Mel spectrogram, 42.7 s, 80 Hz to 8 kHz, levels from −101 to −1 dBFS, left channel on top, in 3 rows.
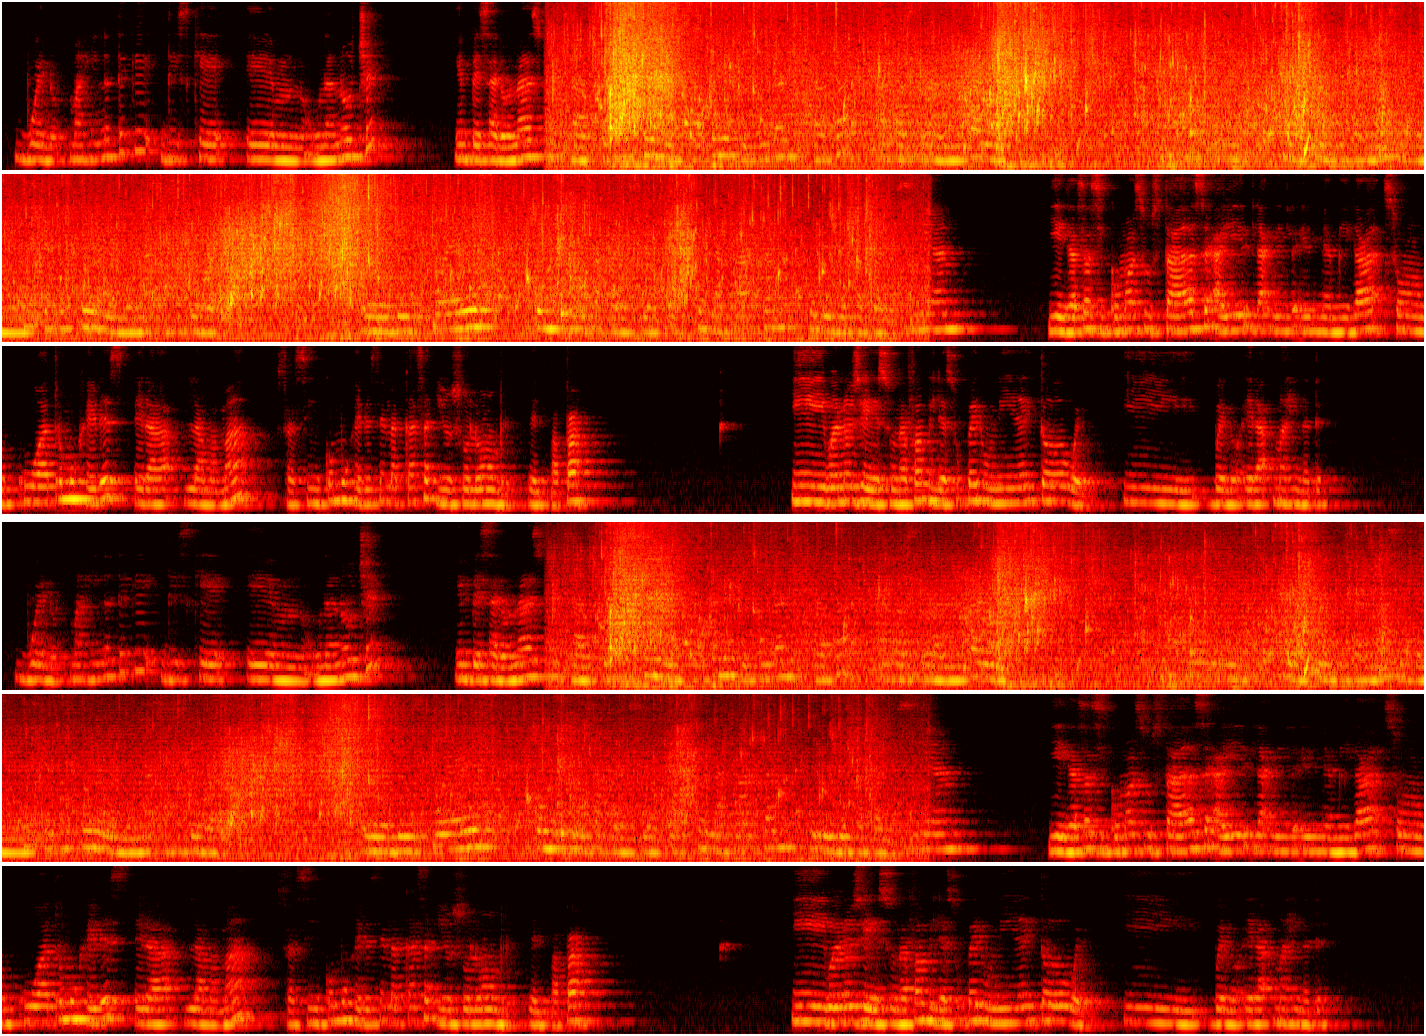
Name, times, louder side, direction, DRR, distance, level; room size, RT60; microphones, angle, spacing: voice 1, 0.1-3.8 4.5-10.1 11.8-12.4 12.7-16.5 17.8-19.1 19.5-23.9 24.7-30.9 31.3-34.3 36.3-39.4 39.7-41.6, left 1 dB, 85° left, 1 dB, 0.8 m, -44 dB
sound 1, 5.4-23.5, left 8 dB, 40° left, 0.4 m, -37 dB
9.6 x 4.5 x 6.0 m, 0.80 s
head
